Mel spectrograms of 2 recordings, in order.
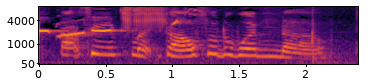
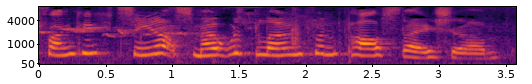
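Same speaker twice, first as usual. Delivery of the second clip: usual speaking voice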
